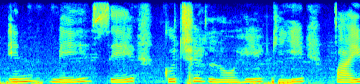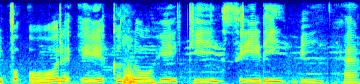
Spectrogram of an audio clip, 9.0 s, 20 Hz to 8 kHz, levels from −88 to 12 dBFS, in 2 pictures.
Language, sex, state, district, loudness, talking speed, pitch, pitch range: Hindi, female, Punjab, Pathankot, -15 LUFS, 85 wpm, 240 Hz, 220-270 Hz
